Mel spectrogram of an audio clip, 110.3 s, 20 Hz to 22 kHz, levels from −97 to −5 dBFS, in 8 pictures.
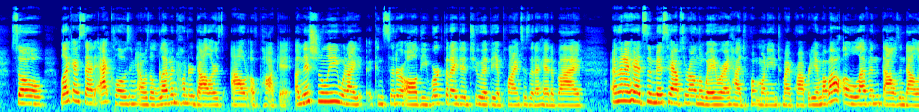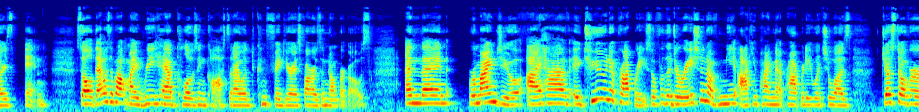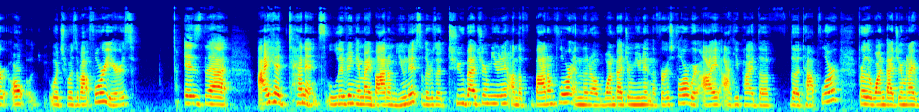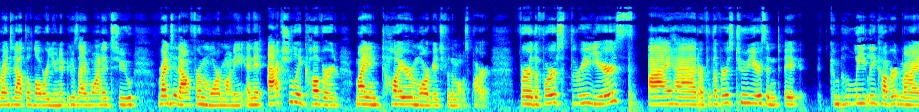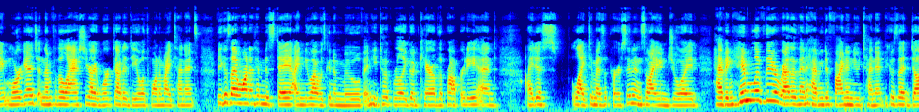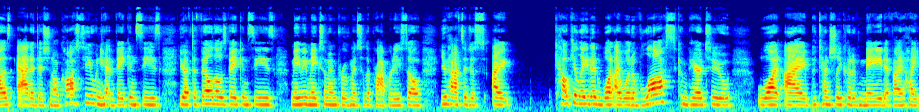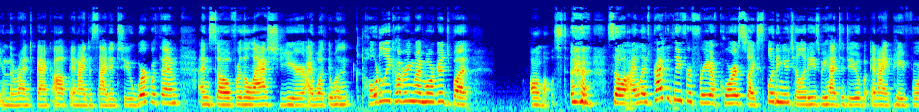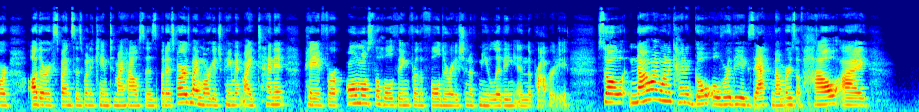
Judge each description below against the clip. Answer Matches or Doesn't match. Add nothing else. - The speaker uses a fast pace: Matches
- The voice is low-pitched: Doesn't match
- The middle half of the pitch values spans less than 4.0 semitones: Matches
